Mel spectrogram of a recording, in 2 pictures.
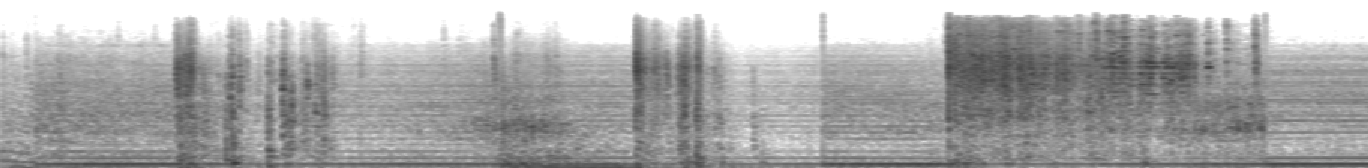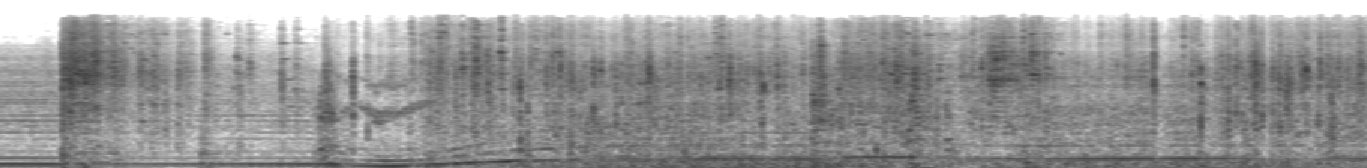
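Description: Rear-loader garbage truck's hydraulic packer crushing a glass-paned window frame and wooden furniture in the hopper: glass shattering and wood cracking over the steady hum of the engine, revved up to drive the packer. About twelve seconds in, the engine's pitch dips and climbs back as the packer cycles.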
